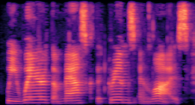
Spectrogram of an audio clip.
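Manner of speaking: slow scansion, stressing WEAR, MASK, GRINS and LIES; iambic stresses. Shown as a demonstration. Teacher going back to Dunbar to show iambs, stressing every second word. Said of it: "each of these is an iamb".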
